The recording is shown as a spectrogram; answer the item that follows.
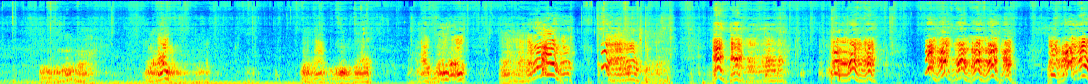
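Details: Kangal dog giving a string of short, yelping barks in bursts roughly every second, some drawn into whiny, wavering tones; a low steady hum runs underneath during the first few seconds.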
